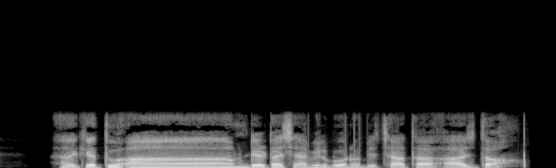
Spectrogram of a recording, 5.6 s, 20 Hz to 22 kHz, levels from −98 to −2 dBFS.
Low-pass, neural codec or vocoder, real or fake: 7.2 kHz; none; real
